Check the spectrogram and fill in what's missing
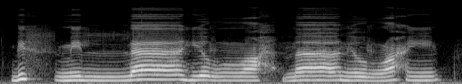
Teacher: اگر بسم اللہ سے پہلے حرکت زیر ہوتی ہے یعنی کسرہ ہوتا ہے تو خود لفظ جلال اللہ نازک انداز سے تلفظ ہوگا، جسے ہم ترقیق کہتے ہیں یعنی نازک انداز میں.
